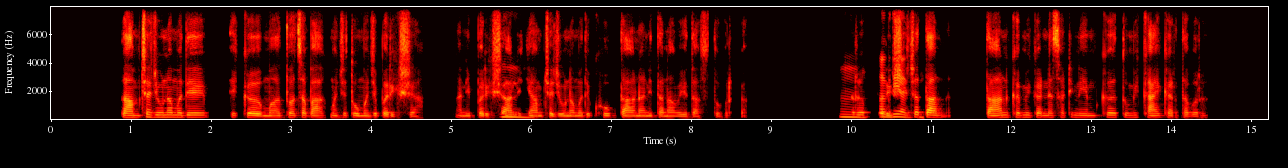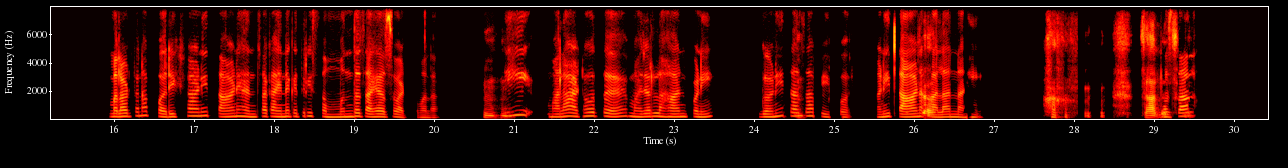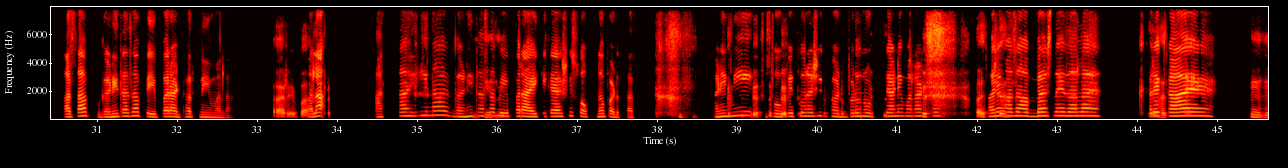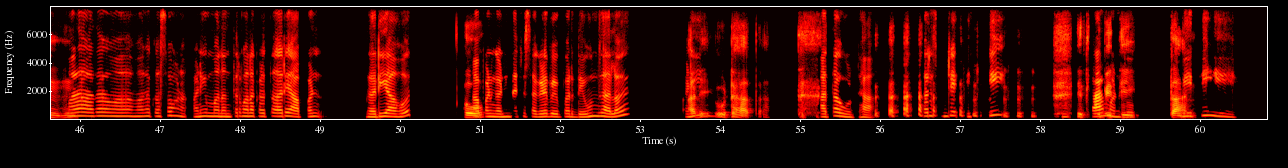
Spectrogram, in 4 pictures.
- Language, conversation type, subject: Marathi, podcast, परीक्षेतील ताण कमी करण्यासाठी तुम्ही काय करता?
- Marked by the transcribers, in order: tapping; laughing while speaking: "झालंच नाही"; other background noise; unintelligible speech; laughing while speaking: "अच्छा"; laughing while speaking: "आणि उठा आता. इतकी भीती, ताण"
